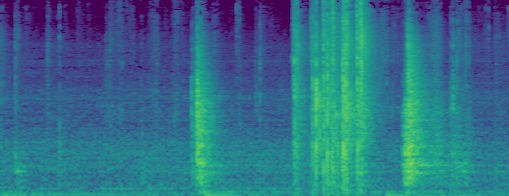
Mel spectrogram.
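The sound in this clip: Healing mantra cards being shuffled to draw one, with a few soft, quick riffling bursts over faint background, the longest flurry falling in the middle, all fairly quiet.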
